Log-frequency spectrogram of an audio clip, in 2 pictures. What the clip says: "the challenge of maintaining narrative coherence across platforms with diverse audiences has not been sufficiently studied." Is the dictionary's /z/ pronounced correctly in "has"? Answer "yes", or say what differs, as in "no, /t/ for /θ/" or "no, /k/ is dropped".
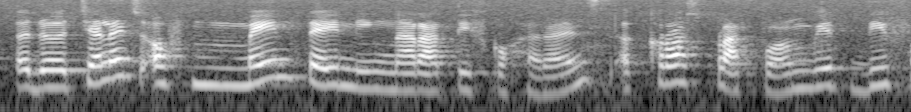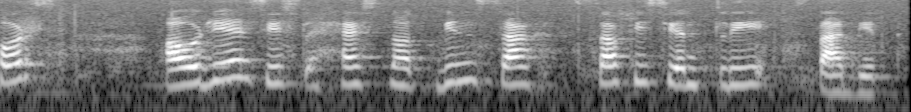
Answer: no, /s/ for /z/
